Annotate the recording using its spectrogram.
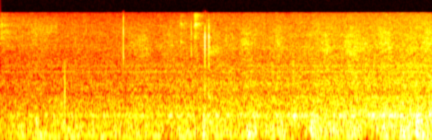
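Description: Steady background rumble and hiss with a faint steady hum, growing slightly louder.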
